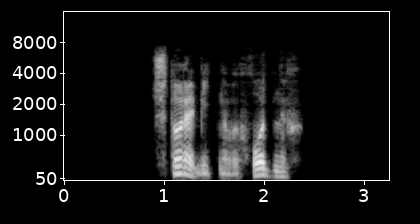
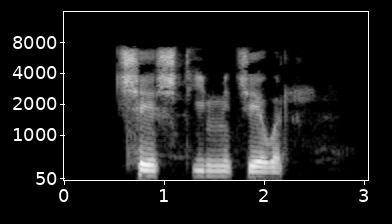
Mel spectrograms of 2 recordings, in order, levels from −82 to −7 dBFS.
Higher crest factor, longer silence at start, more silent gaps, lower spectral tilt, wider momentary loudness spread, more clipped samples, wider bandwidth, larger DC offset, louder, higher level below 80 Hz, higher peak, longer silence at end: about the same, 20 dB vs 18 dB; first, 0.9 s vs 0.55 s; first, 1.49-1.53 s vs none; first, -5 dB/octave vs -2.5 dB/octave; first, 14 LU vs 11 LU; neither; about the same, 7.4 kHz vs 7.8 kHz; neither; second, -19 LUFS vs -16 LUFS; about the same, -60 dBFS vs -60 dBFS; about the same, -2 dBFS vs -2 dBFS; about the same, 0.9 s vs 0.8 s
